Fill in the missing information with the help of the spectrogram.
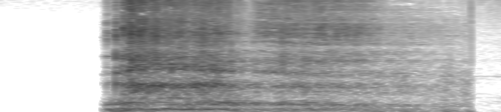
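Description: A demonic dog-like creature possessing a woman lets out one loud, deep, growling roar, sustained for about two seconds before cutting off abruptly. Alone, with no talking.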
